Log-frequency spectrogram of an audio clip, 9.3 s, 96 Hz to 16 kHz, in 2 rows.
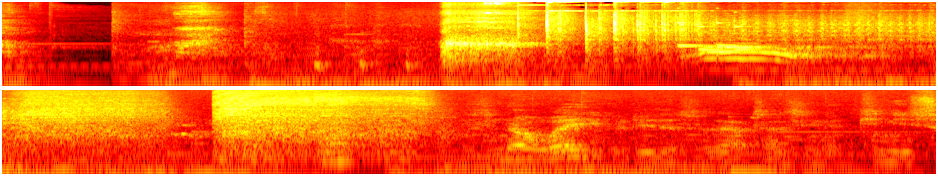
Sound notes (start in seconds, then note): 1.5 chuckle; 2.5 air blowing and coin clattering; 4.9 intense blowing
